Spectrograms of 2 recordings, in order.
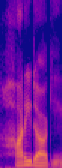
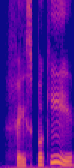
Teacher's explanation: The brain sends an involuntary signal to the vocal cords to keep vibrating just a millisecond longer, creating an E or an oo sound.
